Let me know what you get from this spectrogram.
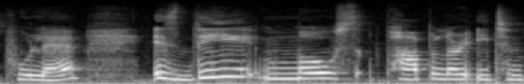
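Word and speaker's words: poulet: pigeon and turkey chicken known in french as pule which is spelled p-o-u-l-e-t pronounced pule is the most popular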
